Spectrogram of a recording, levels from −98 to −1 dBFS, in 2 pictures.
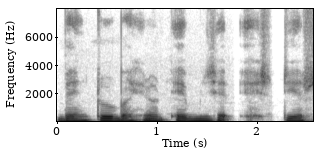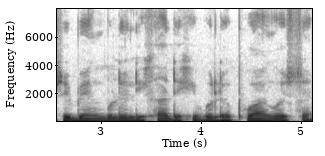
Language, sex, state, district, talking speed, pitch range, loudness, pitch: Assamese, male, Assam, Sonitpur, 130 wpm, 130-140 Hz, -17 LUFS, 130 Hz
